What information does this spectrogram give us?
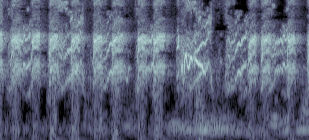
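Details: Lure call of sooty-headed bulbul for catching birds: busy, rasping chatter repeated in short bursts, with a clear downslurred whistle near the middle.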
